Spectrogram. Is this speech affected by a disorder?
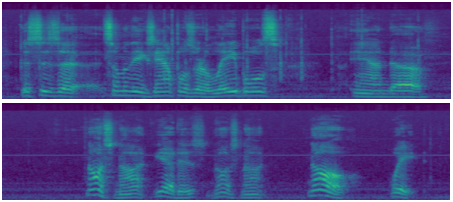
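No.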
